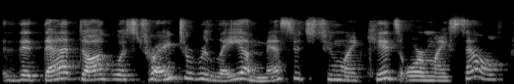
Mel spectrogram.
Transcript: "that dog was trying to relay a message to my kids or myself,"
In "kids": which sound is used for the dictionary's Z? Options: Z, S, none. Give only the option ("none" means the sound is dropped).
Z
